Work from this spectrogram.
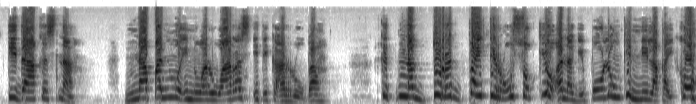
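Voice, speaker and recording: An actress playing a wronged, indignant village wife in a Filipino radio drama, accusing and emotional. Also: female voice, high-pitched, animated, a little slow.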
